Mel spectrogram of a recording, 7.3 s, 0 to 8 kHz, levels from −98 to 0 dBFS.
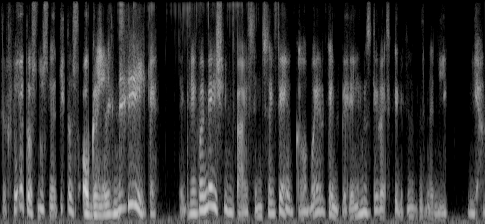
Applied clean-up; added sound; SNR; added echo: neural diffusion model UNIVERSE++.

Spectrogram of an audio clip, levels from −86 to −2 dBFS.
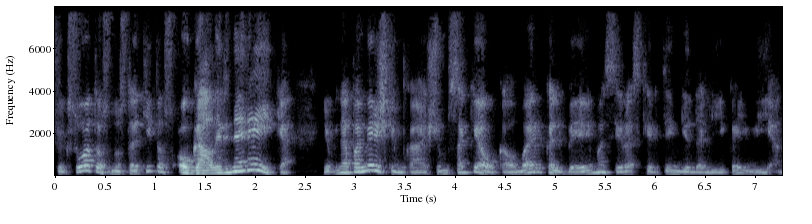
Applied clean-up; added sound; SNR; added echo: none; none; none; none.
